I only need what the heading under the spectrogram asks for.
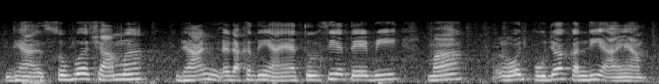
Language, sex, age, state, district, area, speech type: Sindhi, female, 45-60, Delhi, South Delhi, urban, spontaneous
